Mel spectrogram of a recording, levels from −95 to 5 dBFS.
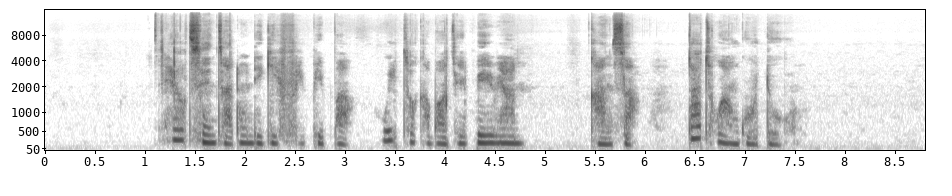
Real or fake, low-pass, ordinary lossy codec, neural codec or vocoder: fake; 14.4 kHz; none; vocoder, 44.1 kHz, 128 mel bands every 512 samples, BigVGAN v2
